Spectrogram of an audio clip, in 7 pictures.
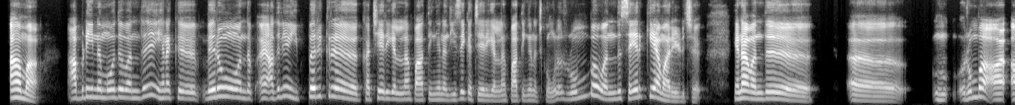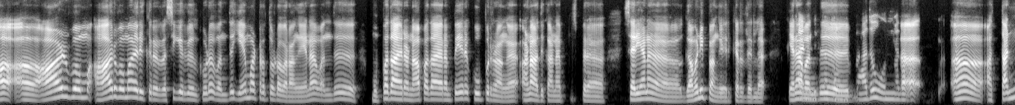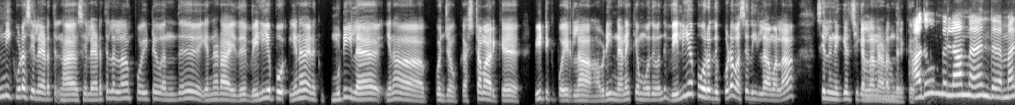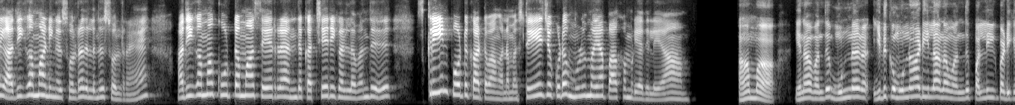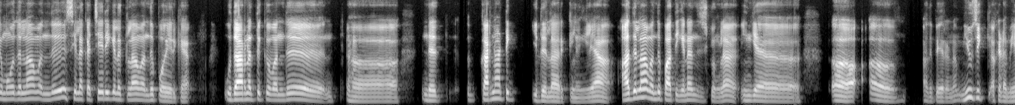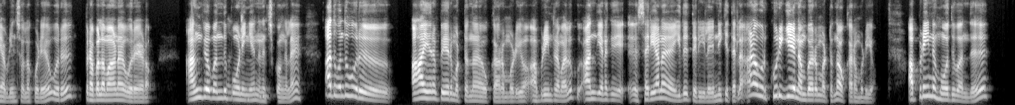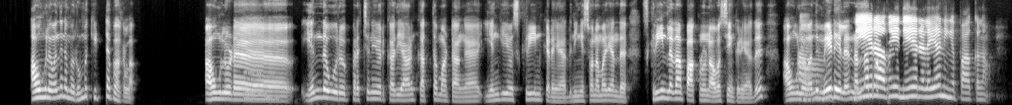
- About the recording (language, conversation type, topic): Tamil, podcast, தொழில்நுட்பம் உங்கள் இசை ஆர்வத்தை எவ்வாறு மாற்றியுள்ளது?
- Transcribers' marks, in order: inhale; "ஆர்வம்-" said as "ஆழ்வம்"; other background noise; inhale; inhale; inhale; inhale; inhale; inhale; in English: "மியூசிக் அகாடமி"; inhale; inhale; other noise; inhale; inhale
